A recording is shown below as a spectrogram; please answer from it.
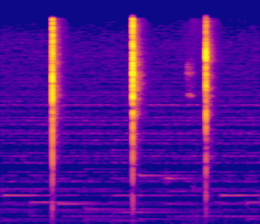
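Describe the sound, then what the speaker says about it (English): Three sharp hand claps, evenly spaced about three-quarters of a second apart, crisp and close in a quiet room. "If I clap my hands"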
